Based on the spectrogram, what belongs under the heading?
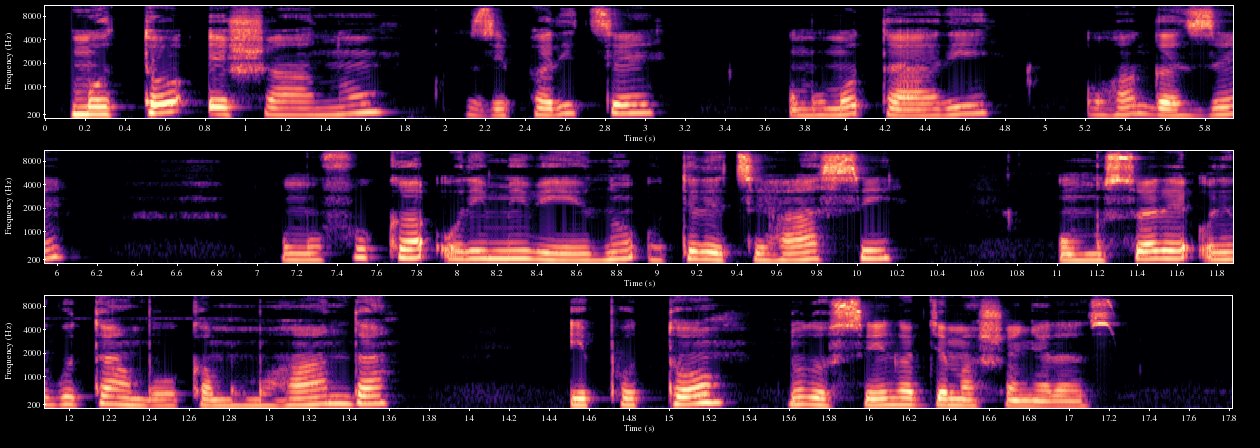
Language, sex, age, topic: Kinyarwanda, female, 25-35, government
